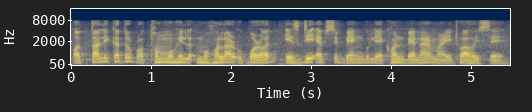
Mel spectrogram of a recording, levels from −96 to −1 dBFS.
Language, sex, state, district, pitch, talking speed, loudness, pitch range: Assamese, male, Assam, Sonitpur, 140 Hz, 140 wpm, -16 LUFS, 130-155 Hz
